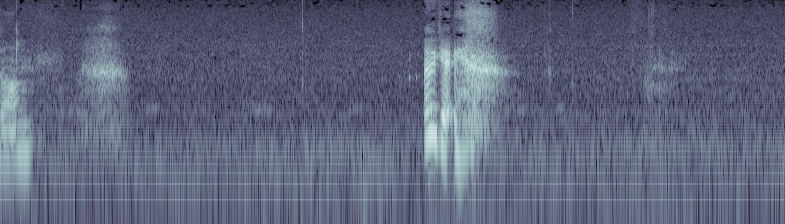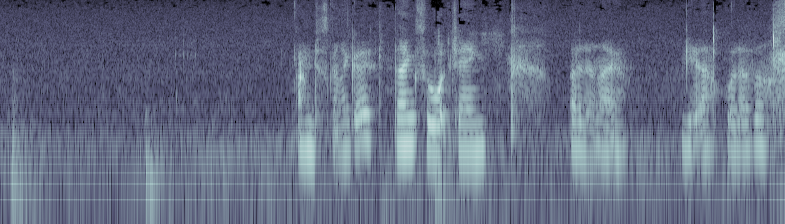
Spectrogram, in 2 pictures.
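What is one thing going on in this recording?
A young woman speaks calmly close to the microphone.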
